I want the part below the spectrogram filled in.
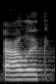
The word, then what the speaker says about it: Alex: So the theories are either boat crash victims, Stephen Smith, somebody associated with Stephen Smith, or Alex. – Yes, or the dad. – And how old is Alex? – Alec, it's Alec. Alec. I mean, it's spelled Alex, but it's pronounced Alec.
